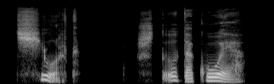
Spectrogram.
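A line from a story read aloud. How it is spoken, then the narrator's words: Sleepy mumble. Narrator (Russian): Сонно бубнит он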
